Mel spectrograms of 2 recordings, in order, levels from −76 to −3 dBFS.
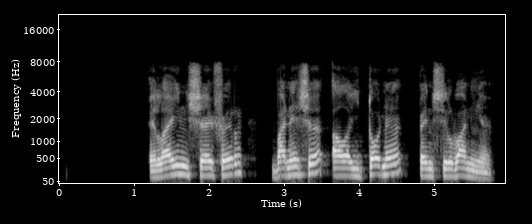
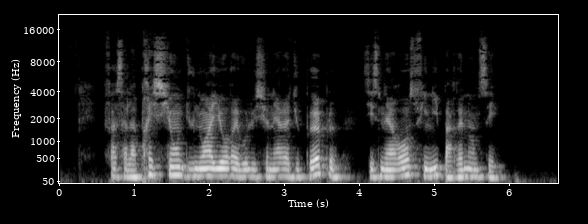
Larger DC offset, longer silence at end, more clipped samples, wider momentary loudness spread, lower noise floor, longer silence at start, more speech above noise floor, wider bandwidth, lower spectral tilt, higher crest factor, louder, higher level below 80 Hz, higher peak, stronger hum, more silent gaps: neither; second, 0.2 s vs 0.5 s; neither; second, 6 LU vs 10 LU; first, under -90 dBFS vs -58 dBFS; first, 1.2 s vs 0.65 s; first, over 73 dB vs 39 dB; second, 8.2 kHz vs 14 kHz; second, -5 dB/octave vs -6.5 dB/octave; about the same, 16 dB vs 16 dB; first, -17 LUFS vs -20 LUFS; second, -58 dBFS vs -48 dBFS; about the same, -2 dBFS vs -4 dBFS; neither; first, 2.65-2.84 s, 4.71-4.81 s vs none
